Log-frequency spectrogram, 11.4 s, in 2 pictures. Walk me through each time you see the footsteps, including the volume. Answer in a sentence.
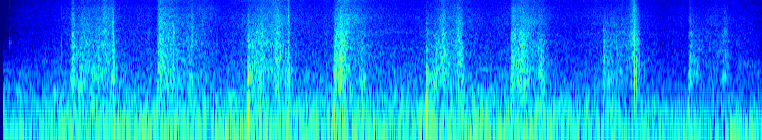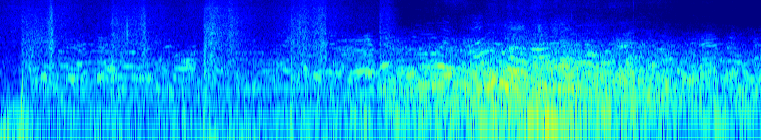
You can hear the footsteps from 0.1 to 8.7 s, getting quieter.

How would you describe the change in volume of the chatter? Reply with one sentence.
The loudness of the chatter goes up.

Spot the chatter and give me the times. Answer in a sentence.
The chatter can be heard from 0.0 to 11.3 s.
